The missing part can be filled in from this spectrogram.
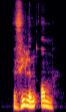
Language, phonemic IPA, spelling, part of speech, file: Dutch, /ˈvilə(n) ˈɔm/, vielen om, verb, Nl-vielen om.ogg
- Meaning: inflection of omvallen: 1. plural past indicative 2. plural past subjunctive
